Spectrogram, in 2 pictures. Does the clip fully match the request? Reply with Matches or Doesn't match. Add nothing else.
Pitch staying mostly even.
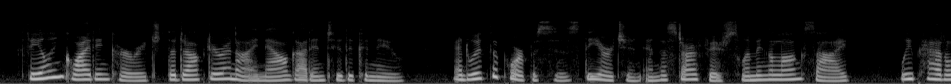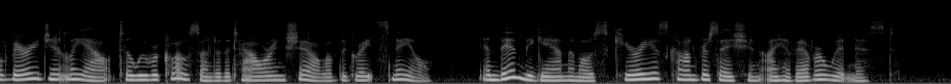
Doesn't match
